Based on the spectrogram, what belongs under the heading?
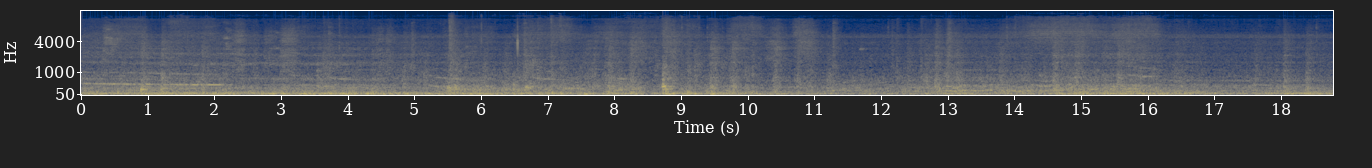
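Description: Hankyu electric train heard from inside the car: a steady rumble of wheels on rails with scattered rail clicks, and a whine falling in pitch near the start. Near the end the train is coming into a station.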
